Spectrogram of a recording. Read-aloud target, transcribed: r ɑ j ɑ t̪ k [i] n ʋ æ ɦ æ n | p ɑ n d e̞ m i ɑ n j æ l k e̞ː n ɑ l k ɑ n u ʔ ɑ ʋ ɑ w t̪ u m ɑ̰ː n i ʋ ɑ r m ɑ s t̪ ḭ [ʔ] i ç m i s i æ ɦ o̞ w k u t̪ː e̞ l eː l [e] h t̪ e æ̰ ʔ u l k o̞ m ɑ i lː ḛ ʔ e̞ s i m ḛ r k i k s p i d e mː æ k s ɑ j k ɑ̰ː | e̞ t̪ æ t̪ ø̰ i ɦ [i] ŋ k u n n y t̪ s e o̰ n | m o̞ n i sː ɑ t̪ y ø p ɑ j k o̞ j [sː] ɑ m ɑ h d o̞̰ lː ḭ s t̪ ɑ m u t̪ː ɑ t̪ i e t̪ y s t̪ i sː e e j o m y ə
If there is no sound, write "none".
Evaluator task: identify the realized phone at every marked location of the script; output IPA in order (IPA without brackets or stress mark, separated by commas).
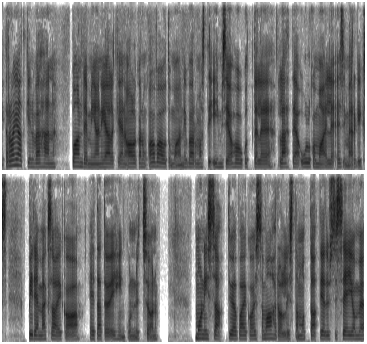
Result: i, ʔ, æ, i, sː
